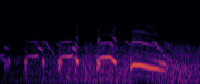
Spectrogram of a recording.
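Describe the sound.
A bird calling with goose-like honks: a run of short nasal honks, then a longer, slightly falling honk, fairly faint over a low background rumble.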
